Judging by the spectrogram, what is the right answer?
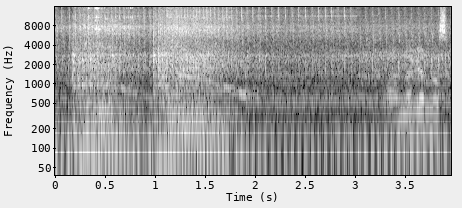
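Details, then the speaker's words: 2013 Honda SH150i scooter, restarted after the knock repair (timing problem, broken spark plug): cranks and catches roughly, uneven firing about four per second that won't settle. Hard start, probably from the intake manifold being filled with cleaning fluid. "скорее всего, я залил впускной коллектор очищающей жидкостью. Ну и, наверное, вот так он сразу не завелся."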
